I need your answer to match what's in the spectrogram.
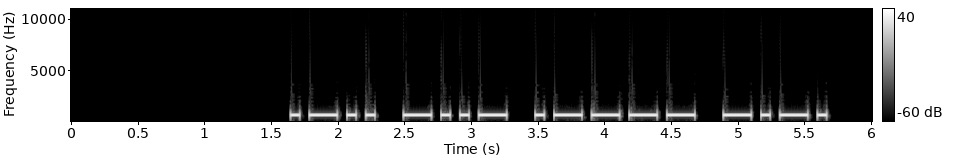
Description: Morse code, heard as a keyed tone, about 17 wpm, 700 Hz. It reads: LX1C
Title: DXCC-100 Call Signs - 4 Characters - Repeated 3x - 17wpm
